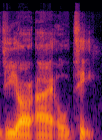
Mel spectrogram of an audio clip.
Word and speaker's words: griot: But that spelling is not, griot is GRIOT, not GRIO. So he already stepping in the game on some bullshit. You know what I mean? So it's like griot, but it's pronounced griot.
